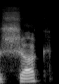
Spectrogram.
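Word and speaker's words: Shough: Uh, the quarterback's taken in front of him, Tyler Shuck. It that's how you pronounce his name.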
